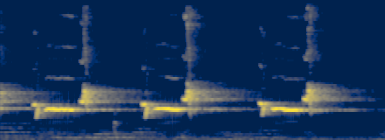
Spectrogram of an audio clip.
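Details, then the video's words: Master recording of White-rumped shama song: three identical loud whistled phrases about a second apart, each a steady whistle breaking into a sharp higher flourish, fading between repeats. "MASTERAN MURAI BATU"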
